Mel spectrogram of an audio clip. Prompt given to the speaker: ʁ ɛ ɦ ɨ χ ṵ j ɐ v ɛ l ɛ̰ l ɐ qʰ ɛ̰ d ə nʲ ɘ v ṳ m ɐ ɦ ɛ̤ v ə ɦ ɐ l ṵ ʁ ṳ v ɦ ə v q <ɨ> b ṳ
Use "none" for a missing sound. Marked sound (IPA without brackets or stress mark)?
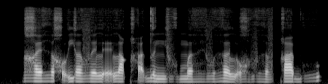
ɛ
